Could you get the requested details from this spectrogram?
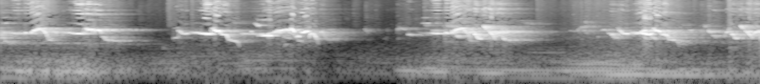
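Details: Lively golden oriole song used for training and luring other birds: loud mellow whistles that glide up and down, grouped into rolling phrases with short gaps, over a faint low hum in the background.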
